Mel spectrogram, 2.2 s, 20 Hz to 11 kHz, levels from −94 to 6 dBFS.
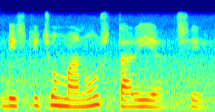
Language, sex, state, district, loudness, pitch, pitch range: Bengali, female, West Bengal, Alipurduar, -16 LUFS, 200 Hz, 190-225 Hz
